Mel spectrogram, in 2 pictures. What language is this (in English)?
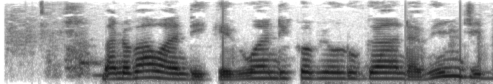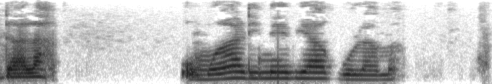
Ganda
